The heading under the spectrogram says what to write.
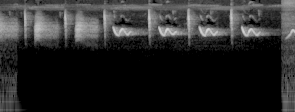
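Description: bird, mockingbird song

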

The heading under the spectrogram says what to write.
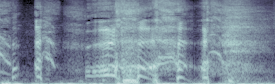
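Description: human body sound, coughing

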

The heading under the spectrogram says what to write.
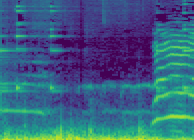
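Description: animal, goat bleating

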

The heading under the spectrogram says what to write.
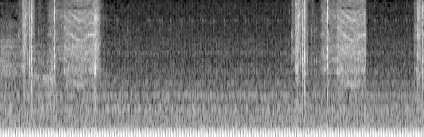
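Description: tool, camera shutter clicking

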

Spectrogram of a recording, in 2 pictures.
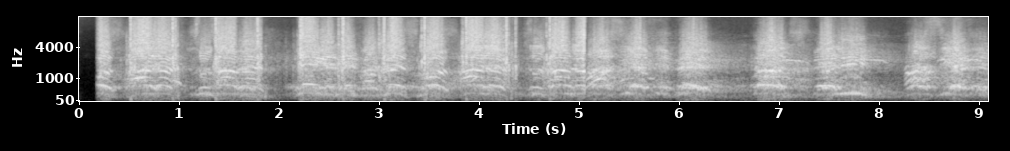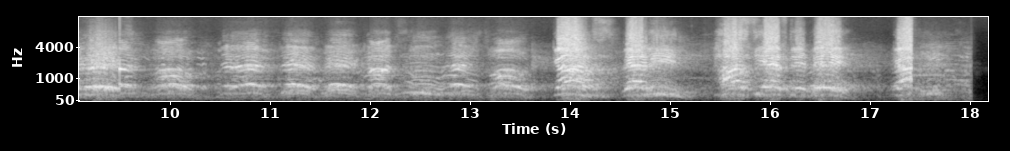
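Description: crowd, demonstration crowd chanting slogans

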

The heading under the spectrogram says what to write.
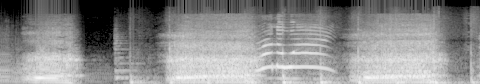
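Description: sound effect, bear roar sound effect

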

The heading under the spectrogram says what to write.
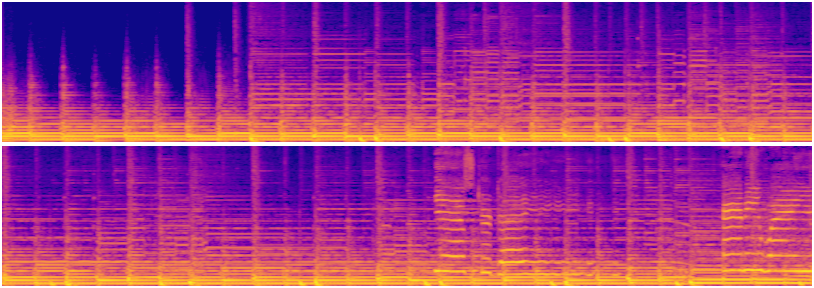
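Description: song

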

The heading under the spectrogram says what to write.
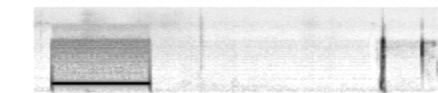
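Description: signal or alarm, telephone ringing tone

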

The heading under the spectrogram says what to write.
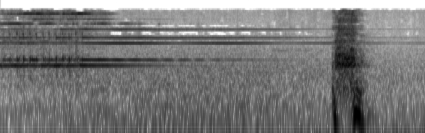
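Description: signal or alarm, telephone ringing

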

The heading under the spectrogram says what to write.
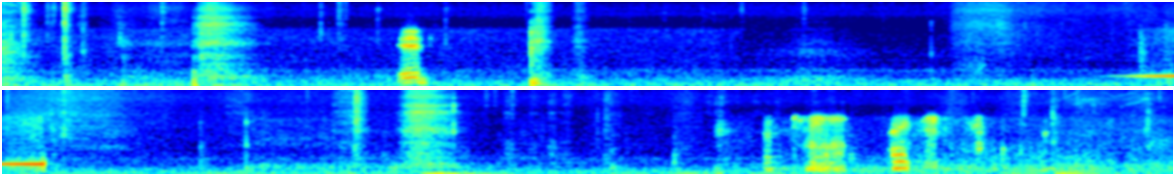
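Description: signal or alarm, phone call ringing tone

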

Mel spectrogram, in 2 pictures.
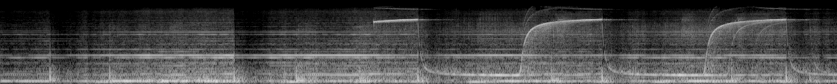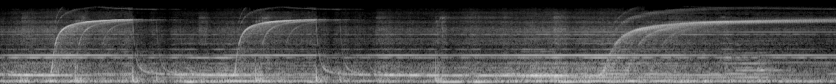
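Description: electronic music

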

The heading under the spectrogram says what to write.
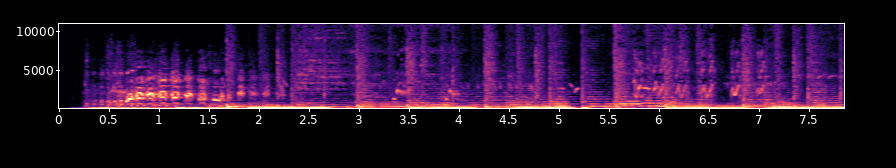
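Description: bird, small birds chirping

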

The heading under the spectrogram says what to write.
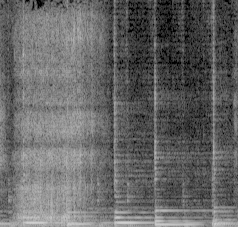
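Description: human body sound, snoring

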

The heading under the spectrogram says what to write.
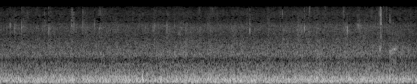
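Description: nature, rain falling

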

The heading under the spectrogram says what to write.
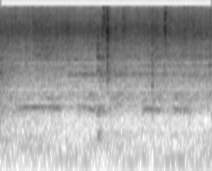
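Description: food or drink, vegetables sizzling

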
